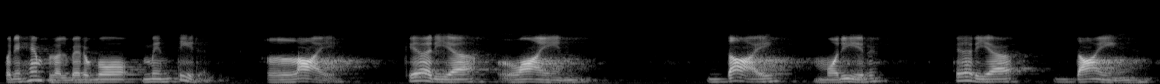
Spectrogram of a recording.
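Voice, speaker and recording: Male language teacher, unhurried and methodical, crisp tone, long room reverb. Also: medium pitch, muffled recording. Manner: slow, deliberate, spells words letter by letter. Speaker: English teacher. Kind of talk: grammar lesson.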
